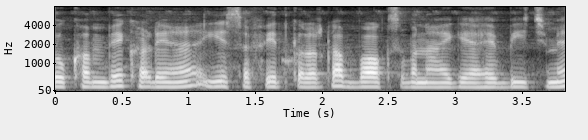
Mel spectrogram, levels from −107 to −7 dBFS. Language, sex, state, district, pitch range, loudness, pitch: Hindi, female, Himachal Pradesh, Shimla, 160-170 Hz, -19 LUFS, 165 Hz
